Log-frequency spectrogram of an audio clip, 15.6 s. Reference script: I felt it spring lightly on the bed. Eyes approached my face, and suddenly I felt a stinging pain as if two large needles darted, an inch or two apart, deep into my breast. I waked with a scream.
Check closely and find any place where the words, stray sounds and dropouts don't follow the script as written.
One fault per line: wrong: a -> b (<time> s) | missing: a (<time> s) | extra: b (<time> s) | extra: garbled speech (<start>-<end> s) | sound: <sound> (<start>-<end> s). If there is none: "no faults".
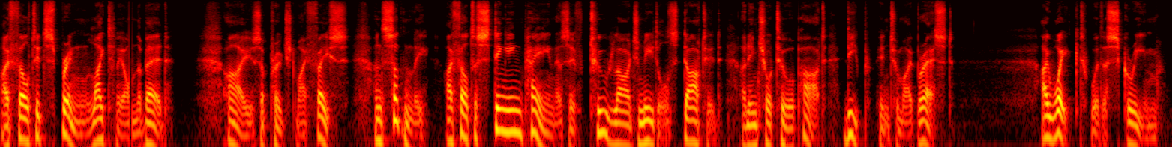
sound: dropout (1.7-1.8 s)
